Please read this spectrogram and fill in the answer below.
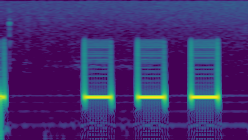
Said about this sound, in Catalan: Crec que s'ha tallat o ens ha penjat el telèfon doncs ja continuem amb el programa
